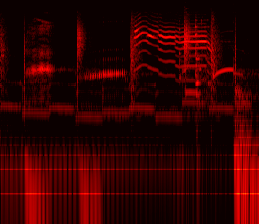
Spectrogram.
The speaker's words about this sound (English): An amphibious menagerie, a boreal chorus, a friendly croaking sight in rainy forests.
